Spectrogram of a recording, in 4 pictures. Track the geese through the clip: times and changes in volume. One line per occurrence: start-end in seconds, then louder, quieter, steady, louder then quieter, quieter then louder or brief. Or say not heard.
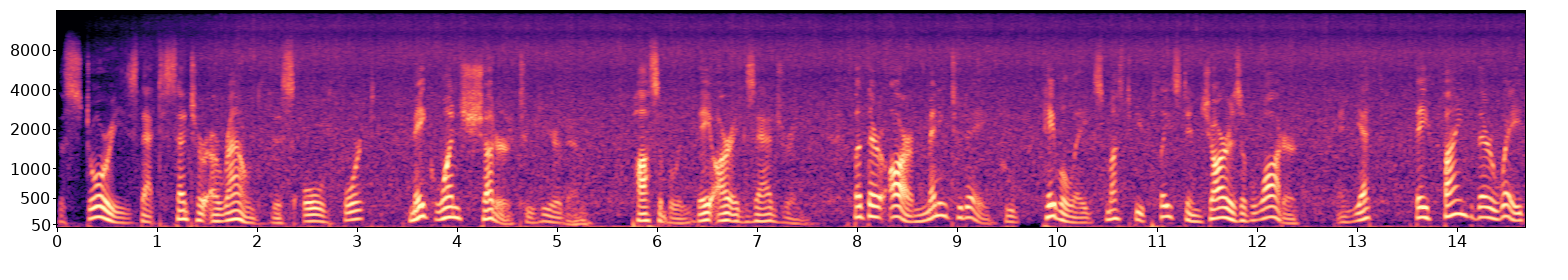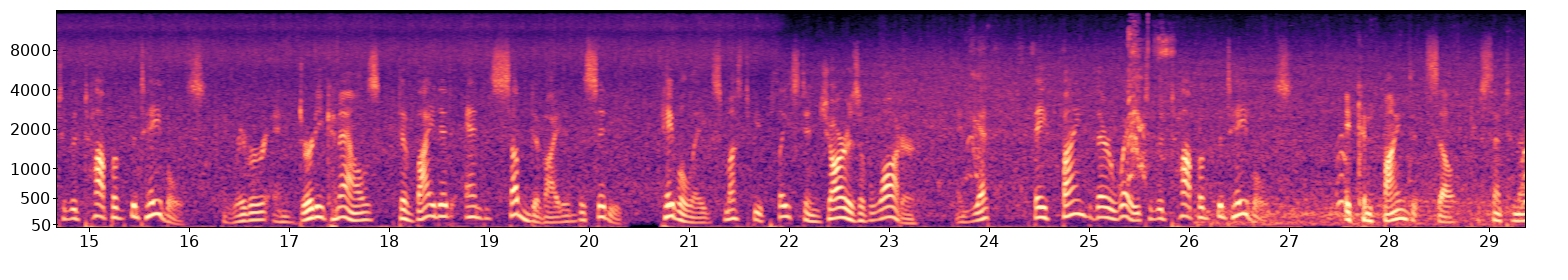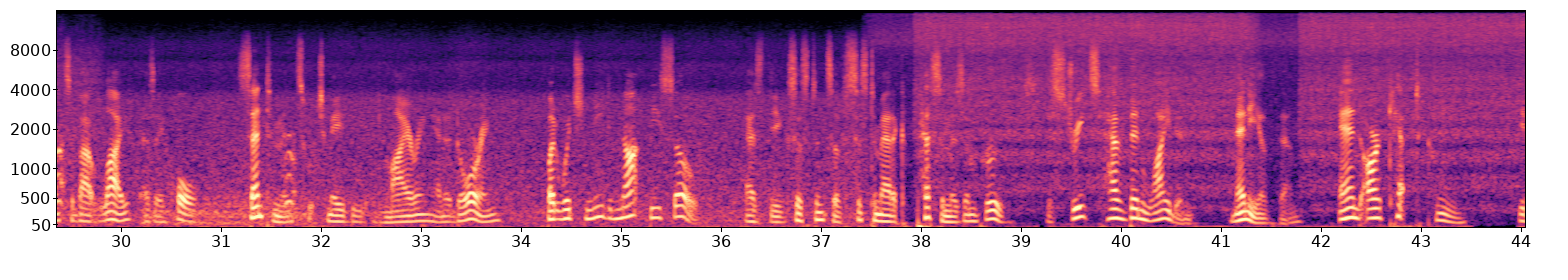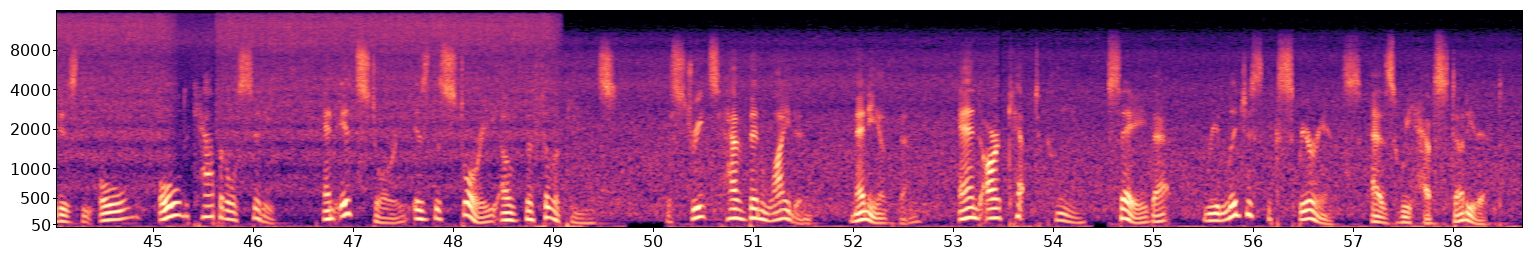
not heard.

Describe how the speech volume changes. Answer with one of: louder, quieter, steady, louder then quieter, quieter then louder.
steady.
